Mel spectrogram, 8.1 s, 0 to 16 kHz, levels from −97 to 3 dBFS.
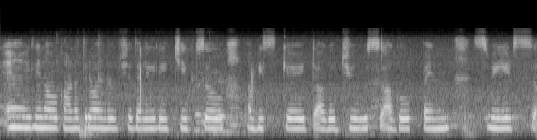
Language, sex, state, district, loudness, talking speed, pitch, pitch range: Kannada, female, Karnataka, Shimoga, -19 LUFS, 95 wpm, 230 Hz, 225-240 Hz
